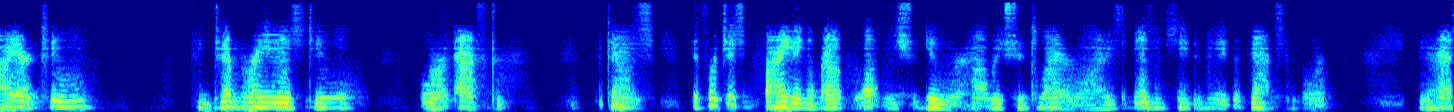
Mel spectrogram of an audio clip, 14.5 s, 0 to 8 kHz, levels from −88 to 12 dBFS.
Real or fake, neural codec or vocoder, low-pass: fake; codec, 44.1 kHz, 0.9 kbps, DAC; 7.2 kHz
